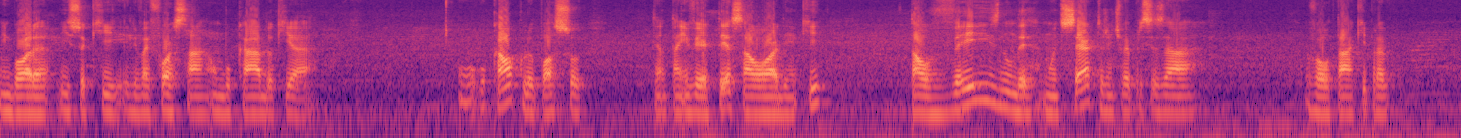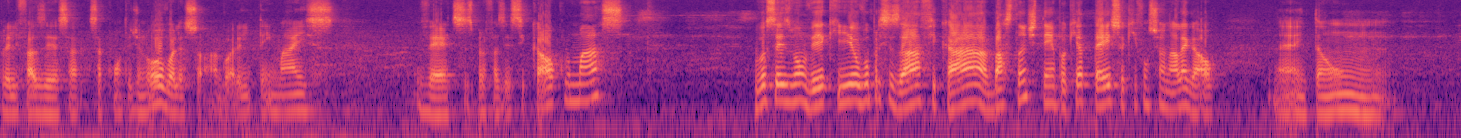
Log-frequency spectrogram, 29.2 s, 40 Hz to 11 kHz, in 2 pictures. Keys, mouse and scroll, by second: 5.4-6.7 drag, 7.5-9.1 middle drag, 12.4 click, 13.2 space, 18.8-20.5 middle drag, 20.9-22.9 ctrl+middle drag, 25.7 Escape, 27.8-28.8 drag.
